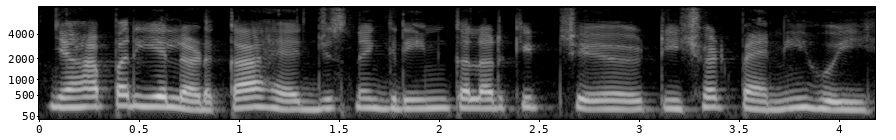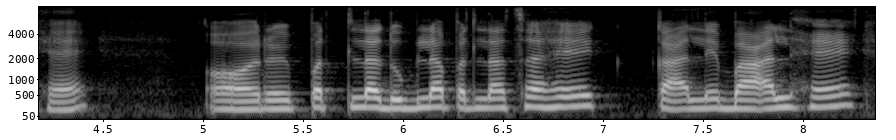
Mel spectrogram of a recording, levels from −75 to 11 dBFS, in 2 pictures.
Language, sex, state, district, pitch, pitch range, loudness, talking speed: Hindi, female, Bihar, Samastipur, 205 Hz, 185-225 Hz, -17 LUFS, 170 wpm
